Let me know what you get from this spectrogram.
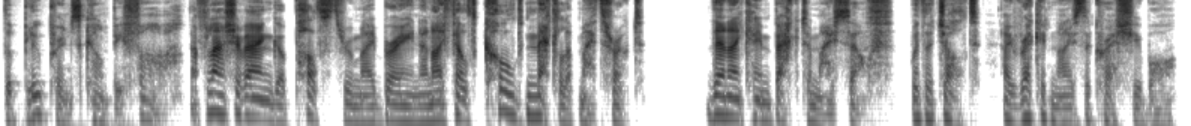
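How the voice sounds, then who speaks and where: Smug fantasy game hero, low slightly husky voice, talks all measured and formal. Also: male voice, lively intonation, fairly bright tone, no echo, clean studio sound. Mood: composed, superior. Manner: measured, superior, formal diction. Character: haughty, self-assured male fantasy adventurer and spellcaster. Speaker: video game player character. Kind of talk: scripted fantasy game voice lines and narration.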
